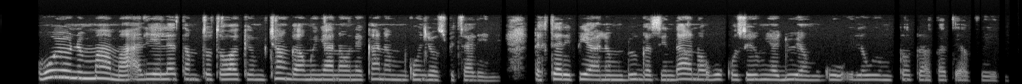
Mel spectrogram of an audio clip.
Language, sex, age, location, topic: Swahili, female, 18-24, Wajir, health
